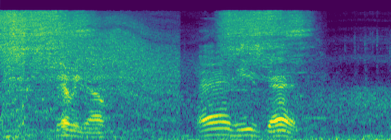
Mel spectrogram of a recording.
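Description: A monster lets out shrill, wavering screeches.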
